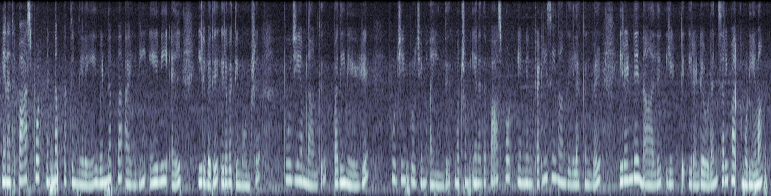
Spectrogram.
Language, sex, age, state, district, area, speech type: Tamil, female, 18-30, Tamil Nadu, Tenkasi, urban, read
